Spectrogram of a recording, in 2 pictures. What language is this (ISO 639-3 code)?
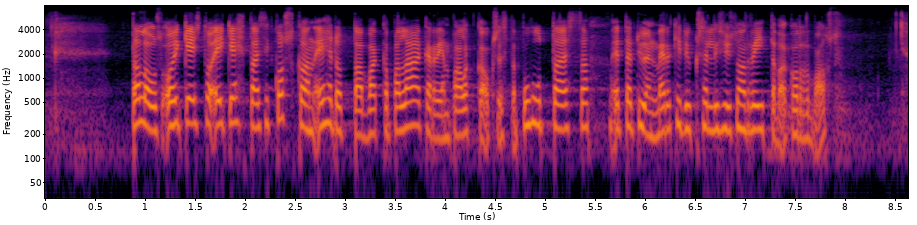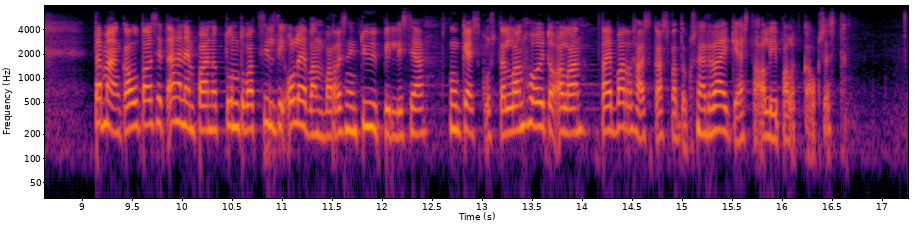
fin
